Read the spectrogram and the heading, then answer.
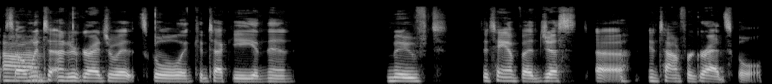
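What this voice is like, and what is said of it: Kentucky Southern accent. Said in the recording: “Your accent might be throwing them. You're from Kentucky originally ... I don't think my accent's going anywhere anytime soon”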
